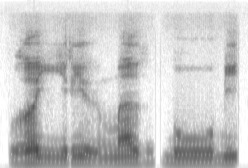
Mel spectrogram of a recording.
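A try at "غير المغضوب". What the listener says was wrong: Yang penting memang hurufnya sudah dapat, huruf ghainnya, tapi sifatnya masih kurang.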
